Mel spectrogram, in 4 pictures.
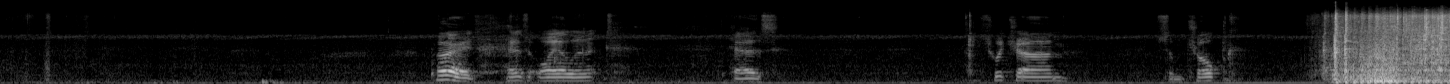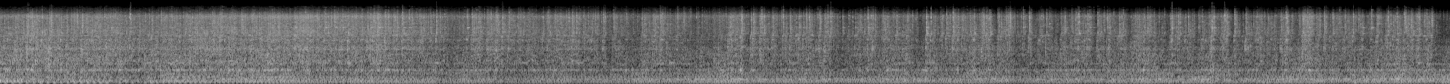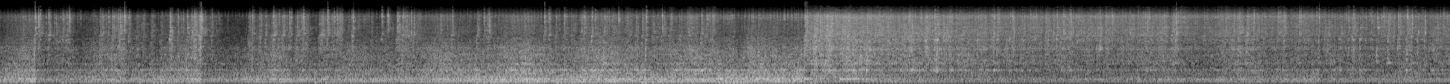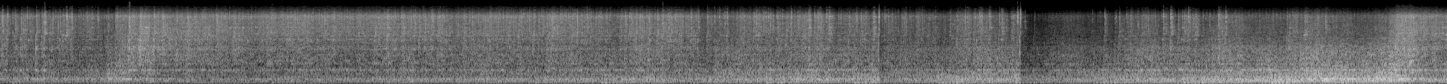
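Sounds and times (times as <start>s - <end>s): chipper engine running: 13.1s - 57.9s
harsh shredding noise: 13.3s - 57.9s
branches crackling and crunching: 14.1s - 57.9s.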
